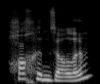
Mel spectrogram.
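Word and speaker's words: Hohenzollern: Now the royal family of Prussia was the house of wait for the pronunciation Hawen Zolum who ruled Prussia for over 900 years nearly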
